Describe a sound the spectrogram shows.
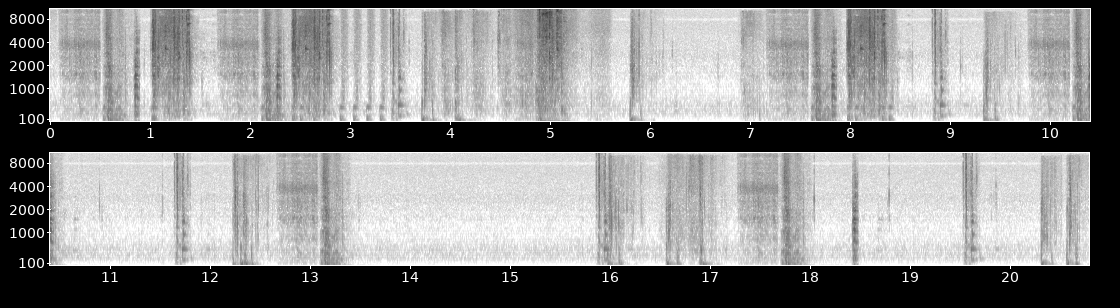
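Metal locker doors rattle and clank as they are searched.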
